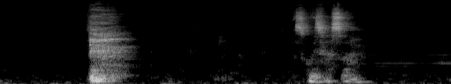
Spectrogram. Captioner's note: clearing throat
